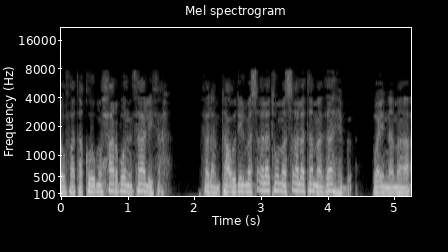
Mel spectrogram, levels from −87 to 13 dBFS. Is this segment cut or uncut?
uncut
